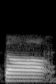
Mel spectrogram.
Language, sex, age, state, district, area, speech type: Bengali, male, 18-30, West Bengal, Murshidabad, urban, conversation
